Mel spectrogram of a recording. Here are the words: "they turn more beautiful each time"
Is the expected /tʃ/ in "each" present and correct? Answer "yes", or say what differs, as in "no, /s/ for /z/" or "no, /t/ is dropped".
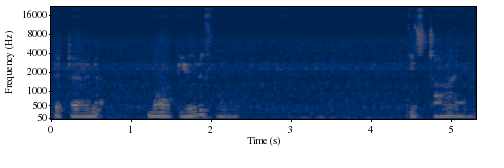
no, /s/ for /tʃ/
